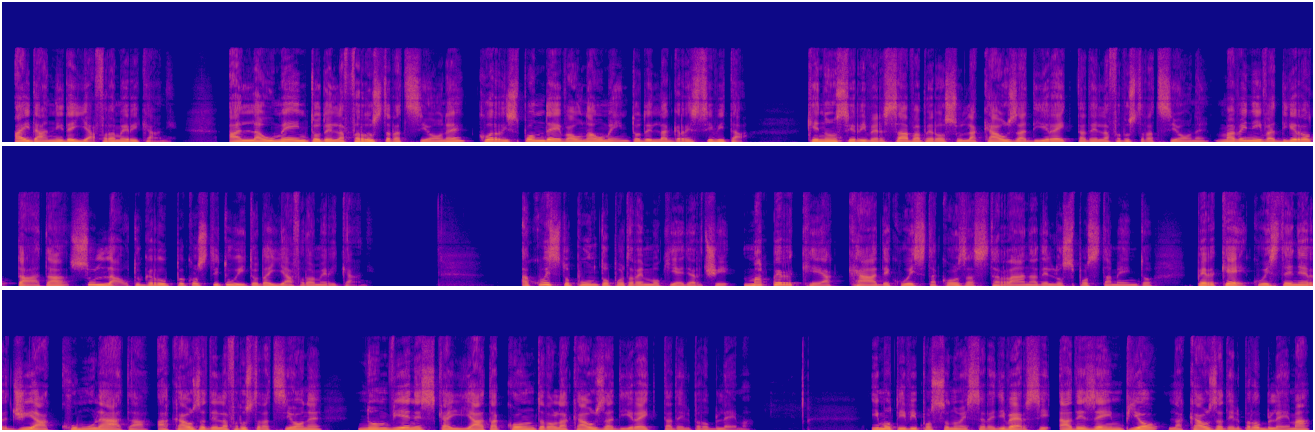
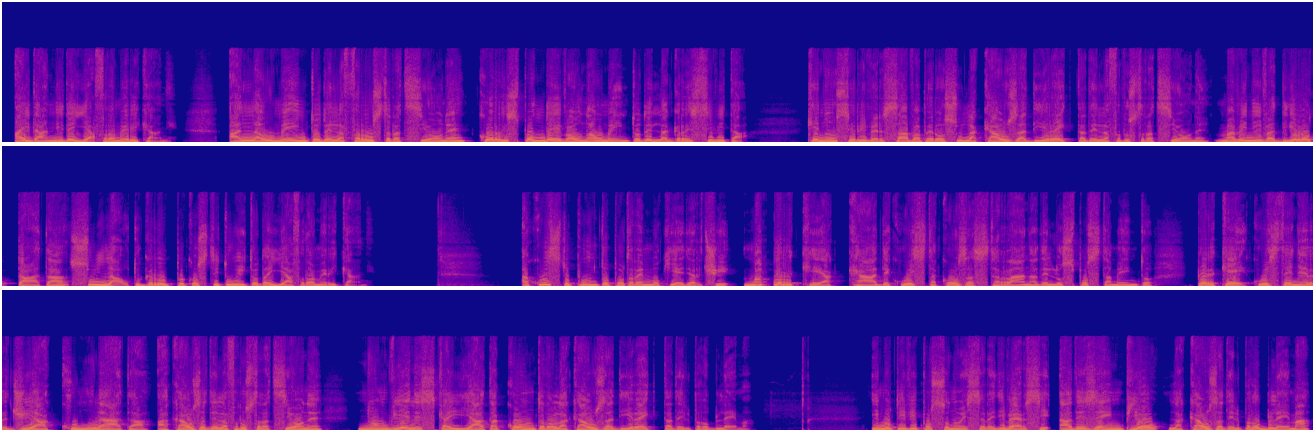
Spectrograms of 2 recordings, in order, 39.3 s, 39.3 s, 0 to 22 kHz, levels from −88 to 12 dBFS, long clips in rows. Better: first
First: none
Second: distortion; heavy; 6 dB below the speech

